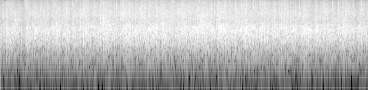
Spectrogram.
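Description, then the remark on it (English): Steady, dense applause from a group of people, a continuous crackle of many hands clapping at an even, fairly loud level for several seconds, with no talking over it, celebrating news of a cousin's engagement. “We got to clap it out, you know.”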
